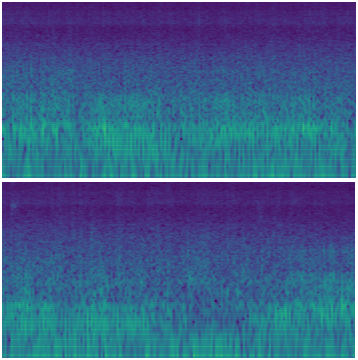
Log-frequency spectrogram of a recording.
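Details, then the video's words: Continuous low purr from a pet cat on a rainy night while someone reads, a deep, grainy rumble that holds steady throughout, with broad rain hiss filling the background. "cozy read with me (& a purring cat) on a rainy night"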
